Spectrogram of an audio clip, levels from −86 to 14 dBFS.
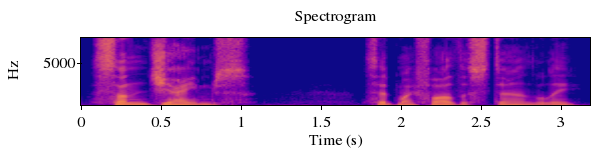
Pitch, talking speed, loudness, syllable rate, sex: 100 Hz, 115 wpm, -23 LUFS, 3.8 syllables/s, male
